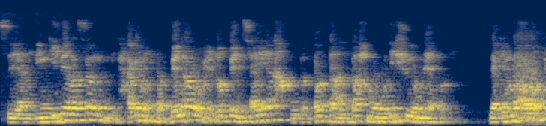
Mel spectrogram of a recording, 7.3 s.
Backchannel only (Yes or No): Yes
